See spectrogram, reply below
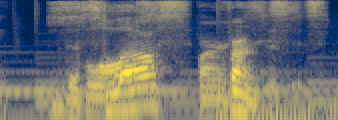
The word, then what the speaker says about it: Sloss Furnaces: The Sloss Furnaces.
